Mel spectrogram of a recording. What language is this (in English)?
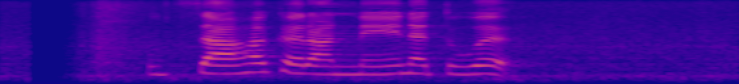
Sinhala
